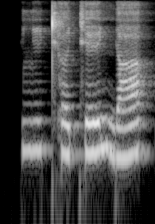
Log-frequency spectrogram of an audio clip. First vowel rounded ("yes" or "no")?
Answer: no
